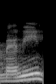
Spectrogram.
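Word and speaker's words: 妈: So this one is ma, ma, ma. Is mother. Okay, mama is mother.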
